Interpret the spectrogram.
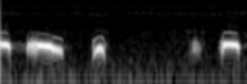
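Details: Kích bổi cooing from a spotted dove: a long coo gliding downward, a short arched note, then after a gap a faint lead-in and a steady flat hoarse coo, all clean against silence.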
